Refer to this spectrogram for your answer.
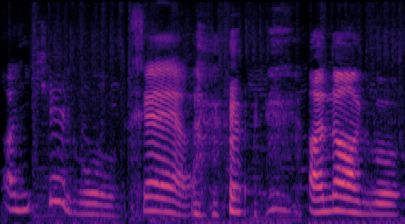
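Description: A man's voice: high-pitched, fairly bright tone. A man hosting a gaming video in casual slangy chat, his voice strained and worn out. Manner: slangy, laid-back, rapid asides.

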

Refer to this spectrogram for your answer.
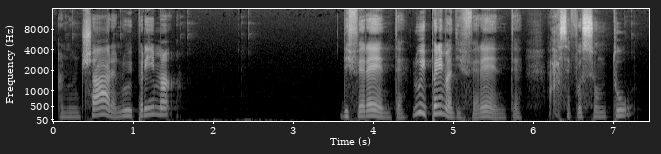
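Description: A woman with a lowish voice mutters through lists of words as she works on a lyric, taking her time over each phrase. She sounds wry and a little self-mocking. The recording is dry and close. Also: expressive, takes it slowly, long pauses, a bit bright, no room sound. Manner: muttering word lists, trying phrases aloud. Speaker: singer and video host. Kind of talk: casual thinking aloud while writing lyrics.

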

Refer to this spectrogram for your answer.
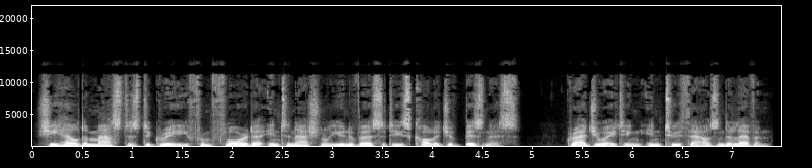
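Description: Male narrator, even documentary read, mid voice, dead-dry booth sound. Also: mid-range voice, brisk, no room sound. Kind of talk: scripted narration.

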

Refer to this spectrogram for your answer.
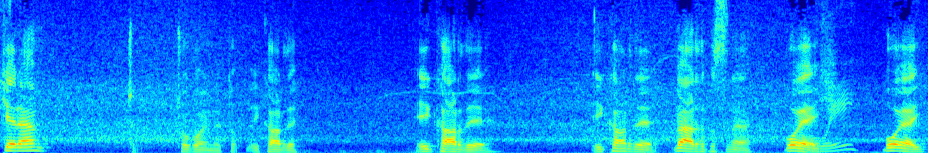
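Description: A hoarse man, giving excitable live commentary over a football video game and shouting out player names in bursts. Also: medium pitch, slow pace, pauses often, crowd noise, low-quality recording. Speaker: gaming YouTuber.

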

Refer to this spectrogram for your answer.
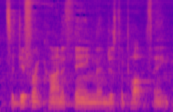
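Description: A man with a strongly gravelly, creaky voice moderates a panel, reading a guest introduction in a relaxed, chatty way. His voice rings through a roomy hall, with faint noise underneath. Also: medium pitch, quick pace. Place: indoor conference stage.

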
